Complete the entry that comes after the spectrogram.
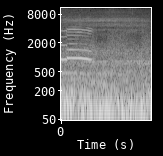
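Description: A cat in the video game American McGee's Alice lets out a short, tonal meow near the start, heard over a dense, steady game backdrop.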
